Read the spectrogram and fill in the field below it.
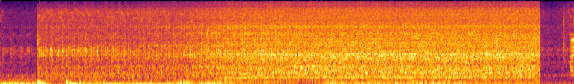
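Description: A camper van engine idles steadily at close range, charging its batteries, a low continuous rumble with a few knocks at the start, running on until it cuts off near the end.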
